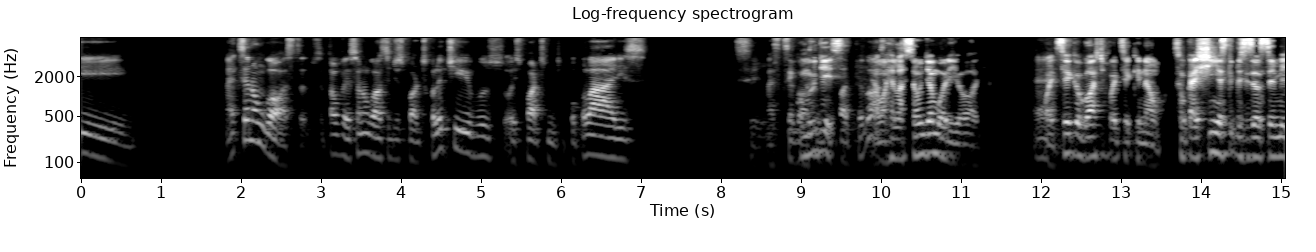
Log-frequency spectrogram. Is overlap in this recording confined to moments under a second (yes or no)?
no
